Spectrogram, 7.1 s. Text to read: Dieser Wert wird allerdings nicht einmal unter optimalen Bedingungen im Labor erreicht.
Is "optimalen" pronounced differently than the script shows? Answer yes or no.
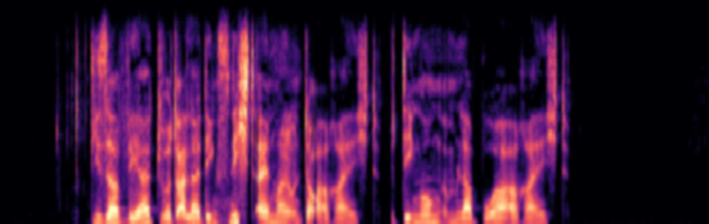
yes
